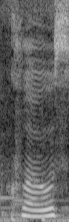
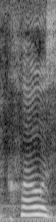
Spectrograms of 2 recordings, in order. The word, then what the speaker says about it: close: sentence they were too close to the door to close it now at first they may sound similar but we were taught that the first close the adjective close it's pronounced with an s and the next one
